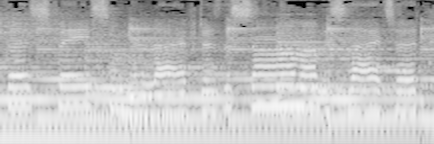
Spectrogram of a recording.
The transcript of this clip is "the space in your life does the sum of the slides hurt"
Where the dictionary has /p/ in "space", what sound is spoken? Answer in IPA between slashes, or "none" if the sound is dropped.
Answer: /f/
